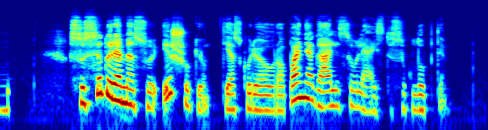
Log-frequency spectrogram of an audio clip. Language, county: Lithuanian, Kaunas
